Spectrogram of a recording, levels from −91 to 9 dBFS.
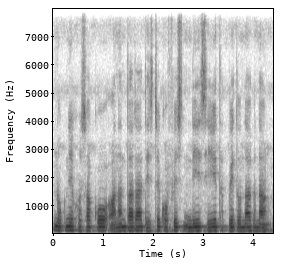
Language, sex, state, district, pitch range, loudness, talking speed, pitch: Garo, male, Meghalaya, West Garo Hills, 120-130 Hz, -17 LUFS, 135 wpm, 125 Hz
